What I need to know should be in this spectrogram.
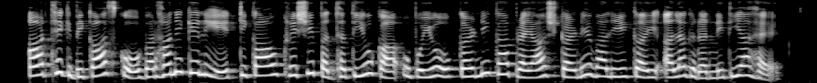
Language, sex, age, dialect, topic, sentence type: Hindi, female, 18-24, Hindustani Malvi Khadi Boli, agriculture, statement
